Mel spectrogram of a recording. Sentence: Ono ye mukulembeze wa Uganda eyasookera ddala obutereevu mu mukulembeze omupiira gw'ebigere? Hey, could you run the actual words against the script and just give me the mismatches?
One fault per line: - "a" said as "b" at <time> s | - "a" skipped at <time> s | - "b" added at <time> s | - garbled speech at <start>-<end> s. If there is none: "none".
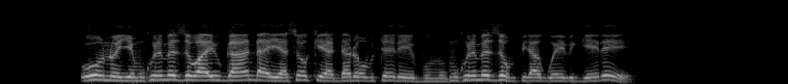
none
